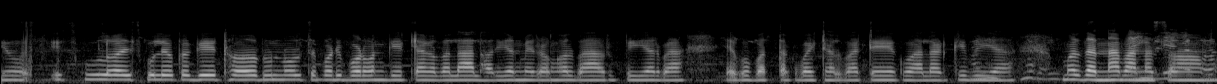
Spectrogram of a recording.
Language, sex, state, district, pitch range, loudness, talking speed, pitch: Hindi, female, Uttar Pradesh, Deoria, 195-215 Hz, -29 LUFS, 140 wpm, 200 Hz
